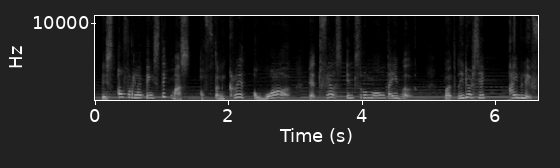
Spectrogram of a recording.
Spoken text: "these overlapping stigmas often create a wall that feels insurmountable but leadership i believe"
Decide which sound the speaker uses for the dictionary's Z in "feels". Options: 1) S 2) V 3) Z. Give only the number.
1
